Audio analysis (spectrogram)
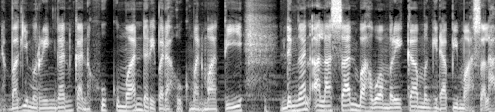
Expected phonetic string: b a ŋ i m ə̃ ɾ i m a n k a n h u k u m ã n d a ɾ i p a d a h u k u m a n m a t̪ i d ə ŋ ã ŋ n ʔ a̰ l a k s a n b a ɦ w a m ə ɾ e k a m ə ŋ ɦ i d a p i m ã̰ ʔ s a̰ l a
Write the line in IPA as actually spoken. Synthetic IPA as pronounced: b a ɡ i m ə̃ ɾ i ŋ a n k a n h u k u m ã n d a ɾ i p a d a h u k u m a n m a t̪ i d ə ŋ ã n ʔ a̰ l a s a n b a ɦ w a m ə ɾ e k a m ə ŋ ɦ i d a p i m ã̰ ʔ s a̰ l a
